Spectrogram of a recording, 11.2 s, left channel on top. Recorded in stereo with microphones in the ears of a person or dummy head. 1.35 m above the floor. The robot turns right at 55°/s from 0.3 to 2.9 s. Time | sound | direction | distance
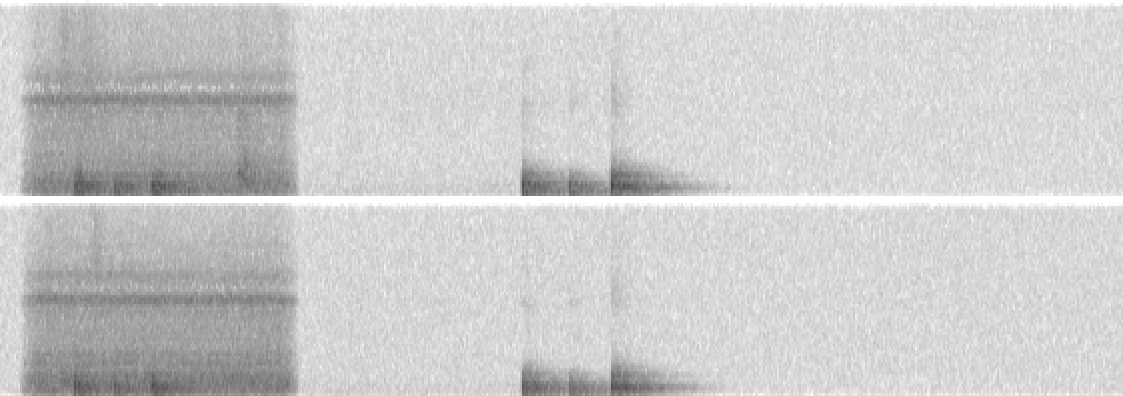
0.7 | knocking | 50° right (ahead or behind) | 0.6 m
